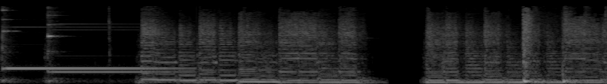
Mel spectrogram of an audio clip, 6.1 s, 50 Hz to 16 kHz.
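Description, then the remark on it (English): A Ring Video Doorbell's electronic chime: a steady held tone gives way to a bright, loud multi-note melody that stops briefly, then plays again. No voices accompany it. “this weekend's new Tulu 2 is the Ring Video Doorbell”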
